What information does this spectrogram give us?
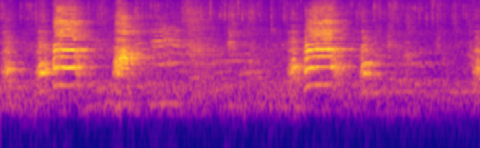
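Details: Chickens (cock and hen) in Saharanpur give short, harsh, nasal squawks in two quick pairs, a couple of seconds apart, over faint background noise.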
